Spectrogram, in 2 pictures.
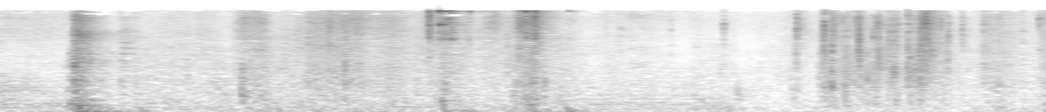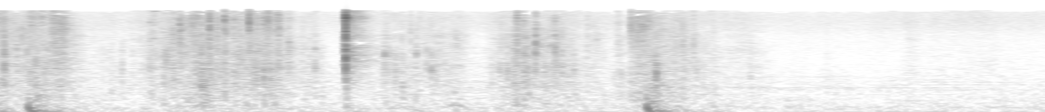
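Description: A canvas tote bag rustles and thumps as it is handled.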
